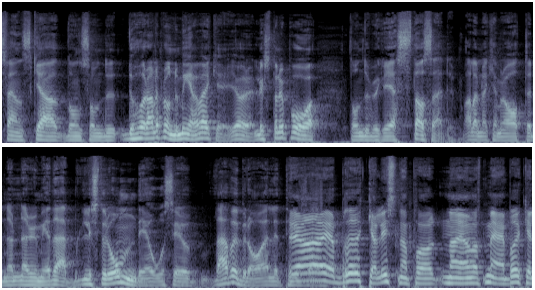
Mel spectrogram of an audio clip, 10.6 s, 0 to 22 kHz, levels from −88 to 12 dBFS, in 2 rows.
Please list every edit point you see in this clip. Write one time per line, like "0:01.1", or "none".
none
